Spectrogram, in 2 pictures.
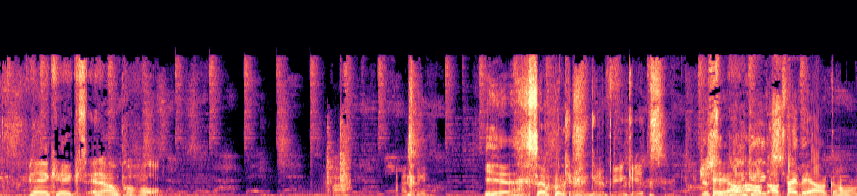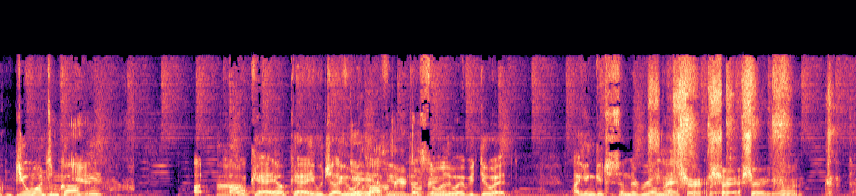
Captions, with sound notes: - ..pancakes and alcohol - Ah. *laughs* - I see. Yea, so.. - Can I get a pancakes? - Just the pancakes? Hey, I'll- I'll try the alcohol Hey, I'll- I'll try the alcohol - Do you want some coffee? - Uh.. - Okay, okay, would you like it with coffee? - Okay, okay, would you like it with coffee? - I'll take a coffee - That's the only way we do it - That's the only way we do it - I can get you something real nice real quick Sure, sure - I can get you something real nice real quick Sure, you know what?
